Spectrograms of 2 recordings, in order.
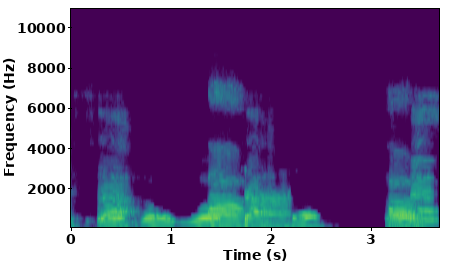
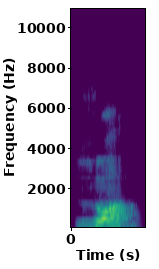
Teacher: سا اور زال کی آواز باریک ہوتی ہے اور زوا کی تھوڑی سی موٹی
